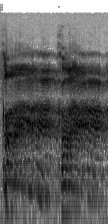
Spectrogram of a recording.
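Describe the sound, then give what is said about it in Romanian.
A person imitates a crow's caw with two drawn-out, wailing cries, the second following right after the first, loud with no other sounds. “Da, un fermier și o cioară mare și grasă s-a cocoțat pe umărul meu și a croncănit așa.”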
